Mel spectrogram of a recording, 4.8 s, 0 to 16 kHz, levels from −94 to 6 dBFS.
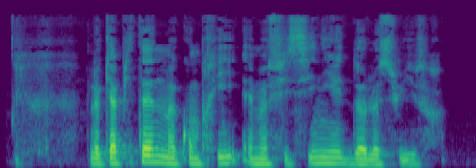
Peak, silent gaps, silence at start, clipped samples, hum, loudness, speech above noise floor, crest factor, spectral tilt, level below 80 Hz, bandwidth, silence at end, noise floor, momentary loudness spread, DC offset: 0 dBFS; none; 0.15 s; under 0.1%; none; -21 LUFS; 29 dB; 22 dB; -6.5 dB/octave; -58 dBFS; 11.5 kHz; 0.45 s; -49 dBFS; 13 LU; under 0.1%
